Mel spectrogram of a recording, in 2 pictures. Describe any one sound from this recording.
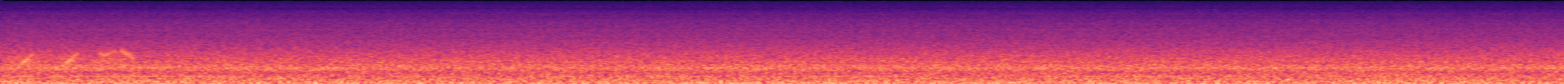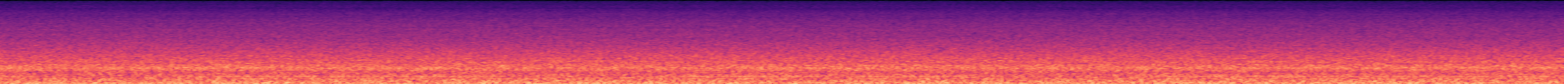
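A jet engine roars steadily, heard from inside a cockpit.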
